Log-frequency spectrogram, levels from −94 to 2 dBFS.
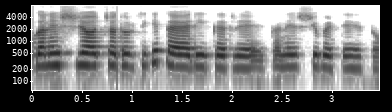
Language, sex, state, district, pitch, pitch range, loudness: Hindi, female, Maharashtra, Nagpur, 230 Hz, 215-245 Hz, -20 LUFS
